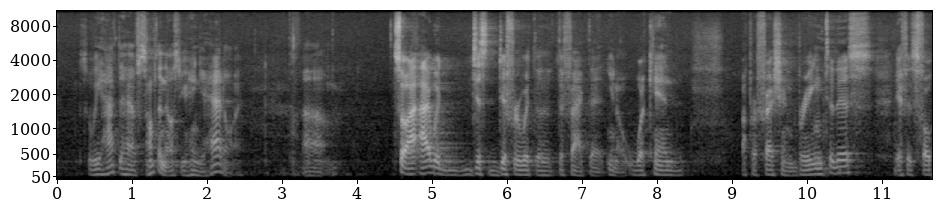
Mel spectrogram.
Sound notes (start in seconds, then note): none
